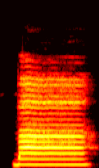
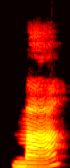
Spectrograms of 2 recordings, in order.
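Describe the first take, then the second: First: The pitch stays high and level. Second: The pitch rises upward. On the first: "The first tone is high-pitched and flat" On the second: "The second tone rises in pitch"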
